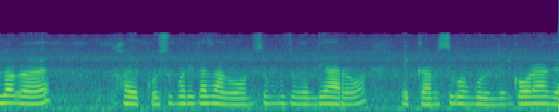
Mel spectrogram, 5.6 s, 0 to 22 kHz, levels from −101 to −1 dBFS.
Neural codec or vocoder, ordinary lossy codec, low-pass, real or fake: none; none; 7.2 kHz; real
